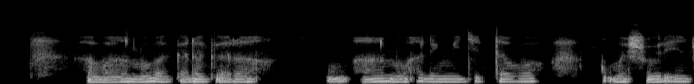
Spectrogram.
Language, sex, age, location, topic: Kinyarwanda, male, 18-24, Nyagatare, education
